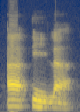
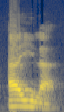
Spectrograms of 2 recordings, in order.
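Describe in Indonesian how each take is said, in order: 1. Hamzah diucapkan dengan tegas dan jelas. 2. Hamzah dilemahkan dan hampir tidak terdengar. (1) "suara hamzahnya jelas terbaca"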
